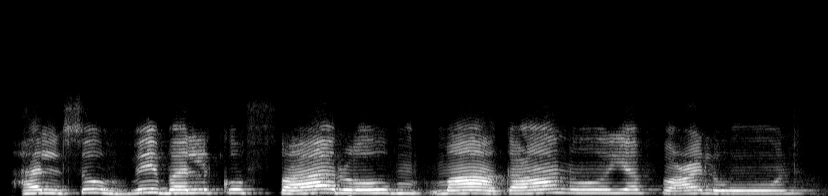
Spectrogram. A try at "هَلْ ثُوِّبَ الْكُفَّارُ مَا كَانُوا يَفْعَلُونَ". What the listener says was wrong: रॉ खींचे क्या देखें यहाँ पे।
